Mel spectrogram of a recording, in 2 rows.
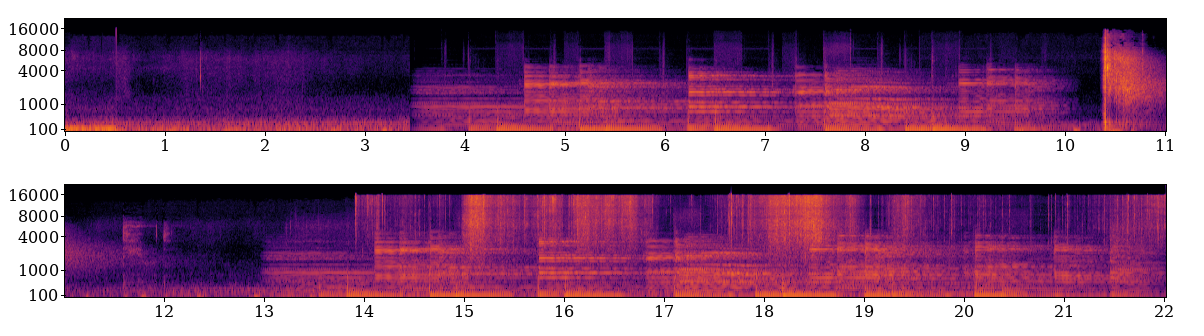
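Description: Background music with steady chords, cut through about ten seconds in by a single sharp crack of a Marlin Model 60 .22 LR rifle shot, followed by a short trailing echo.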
